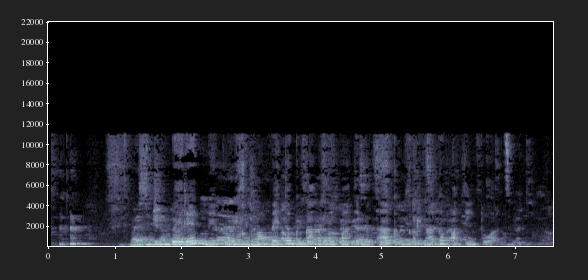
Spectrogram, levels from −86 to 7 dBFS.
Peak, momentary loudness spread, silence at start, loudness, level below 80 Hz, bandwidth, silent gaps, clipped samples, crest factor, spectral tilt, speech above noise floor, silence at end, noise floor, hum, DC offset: -2 dBFS; 18 LU; 0.15 s; -20 LUFS; -56 dBFS; 11.5 kHz; none; under 0.1%; 18 dB; -6 dB/octave; 24 dB; 0.35 s; -43 dBFS; none; under 0.1%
